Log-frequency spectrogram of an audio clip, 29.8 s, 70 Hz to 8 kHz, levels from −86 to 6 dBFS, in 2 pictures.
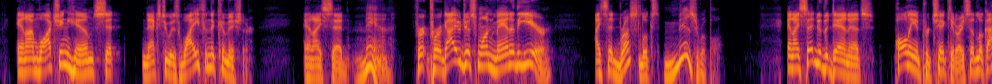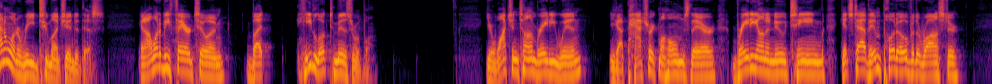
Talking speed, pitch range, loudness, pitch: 175 wpm, 110-150 Hz, -18 LUFS, 125 Hz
